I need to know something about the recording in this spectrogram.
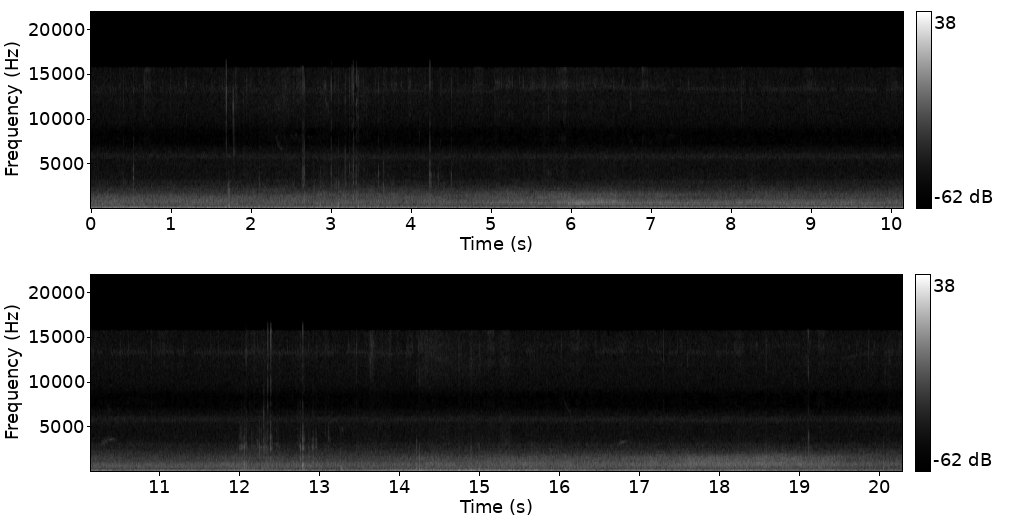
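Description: Steady low outdoor rumble with background noise and no clear event, and a few faint clicks about twelve seconds in.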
